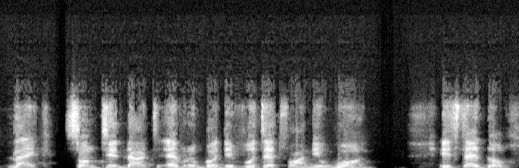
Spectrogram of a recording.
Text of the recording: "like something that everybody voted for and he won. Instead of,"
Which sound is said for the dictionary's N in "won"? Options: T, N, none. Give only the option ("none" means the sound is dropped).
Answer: N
